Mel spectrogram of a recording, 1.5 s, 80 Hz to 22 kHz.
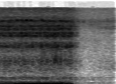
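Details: Baylee, a 13-year-old Golden Retriever, sleeping and snoring. One low, rumbling, steady snore lasts about a second, then breaks off into near silence.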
